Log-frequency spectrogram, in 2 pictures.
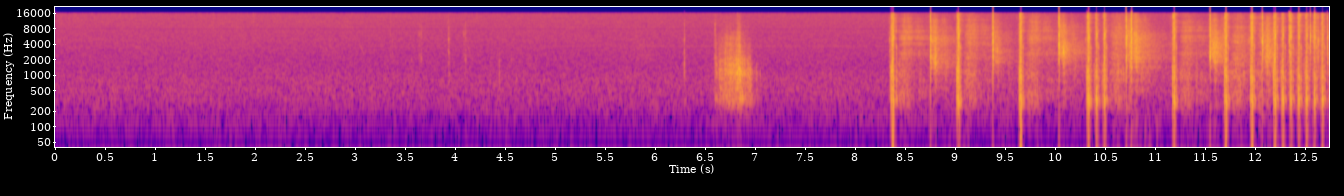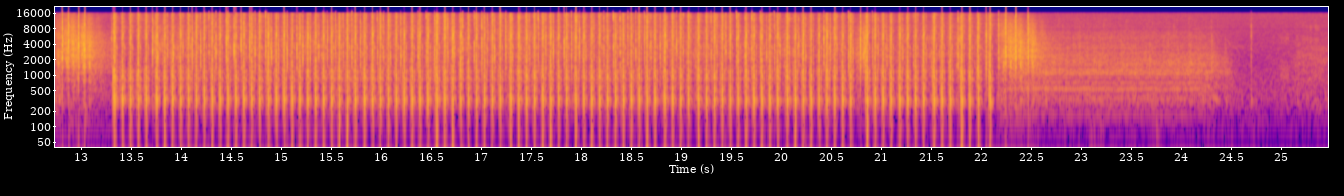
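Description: Dye DM7 electronic paintball marker firing: after about eight quiet seconds, a few single shots, then a rapid unbroken stream of shots for about nine seconds that stops suddenly. A steady hum follows near the end.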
